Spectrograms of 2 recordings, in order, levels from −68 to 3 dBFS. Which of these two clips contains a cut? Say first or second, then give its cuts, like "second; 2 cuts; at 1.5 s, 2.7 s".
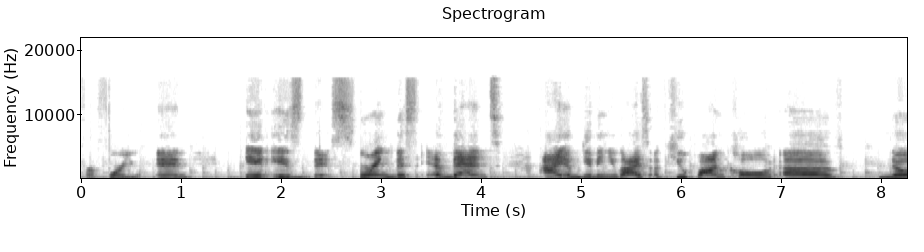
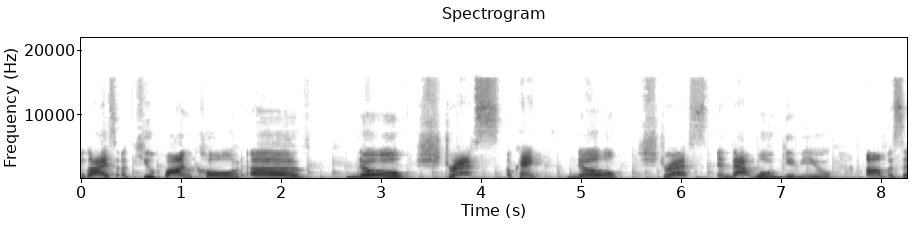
first; 1 cut; at 2.7 s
